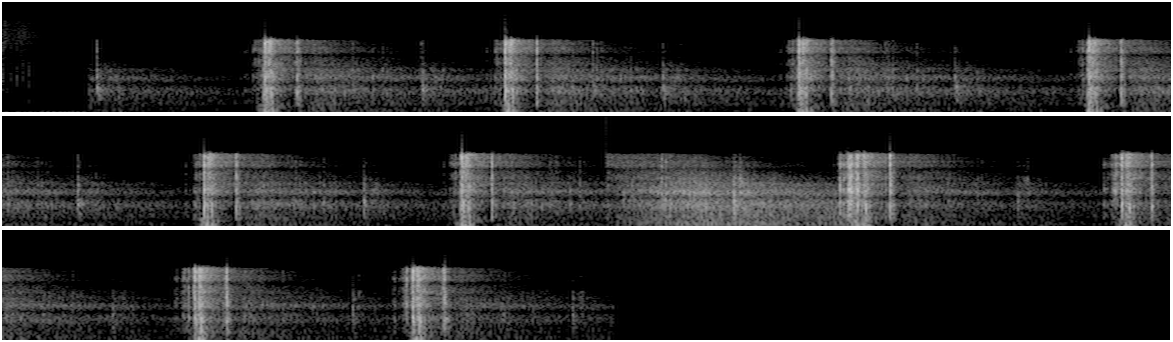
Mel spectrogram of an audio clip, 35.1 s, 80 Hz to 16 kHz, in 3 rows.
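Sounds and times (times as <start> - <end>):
gunshots: 0.9 - 10.2, 10.8 - 29.4.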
